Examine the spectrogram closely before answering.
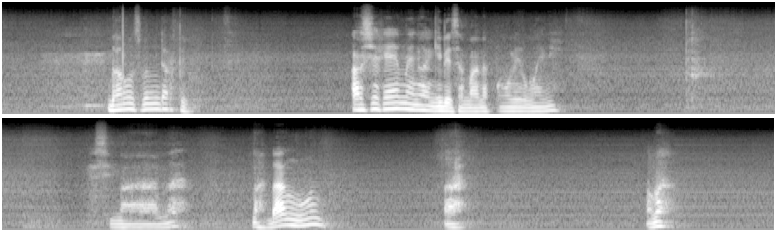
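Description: A man speaks softly and tenderly close by.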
